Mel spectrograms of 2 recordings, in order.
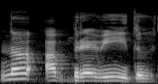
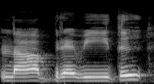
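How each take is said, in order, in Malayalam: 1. ഈ രണ്ട് വാക്കുകളും വേർതിരിച്ച്, ചേർക്കാതെ പറയുന്നു. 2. ഈ രണ്ട് വാക്കുകളും ചേർന്ന് ഒരു വാക്കായി മാറുന്നു.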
